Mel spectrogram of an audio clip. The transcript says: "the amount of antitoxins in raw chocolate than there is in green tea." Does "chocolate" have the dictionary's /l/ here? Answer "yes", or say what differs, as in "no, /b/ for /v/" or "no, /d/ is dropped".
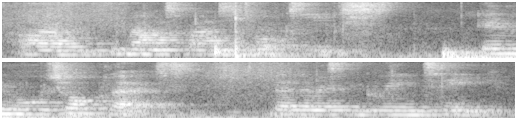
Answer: yes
